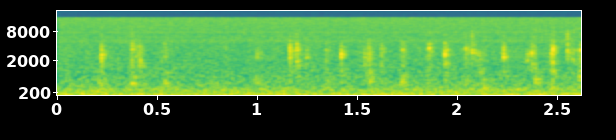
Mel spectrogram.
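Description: Quiet, rapid keystrokes on a computer keyboard as a keyword is entered, a soft continuous patter of light clicks over a steady low background hum.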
